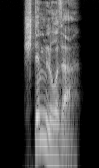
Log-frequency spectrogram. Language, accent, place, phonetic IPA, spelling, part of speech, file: German, Germany, Berlin, [ˈʃtɪmloːzɐ], stimmloser, adjective, De-stimmloser.ogg
- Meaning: inflection of stimmlos: 1. strong/mixed nominative masculine singular 2. strong genitive/dative feminine singular 3. strong genitive plural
